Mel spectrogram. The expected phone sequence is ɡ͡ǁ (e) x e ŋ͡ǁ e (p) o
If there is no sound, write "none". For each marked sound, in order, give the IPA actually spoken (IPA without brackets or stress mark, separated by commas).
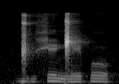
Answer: y, p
